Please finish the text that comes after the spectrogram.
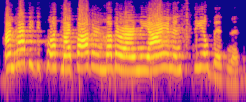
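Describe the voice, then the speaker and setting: An actress playing a cheerful gag-cracking sidekick in 1940s radio comedy, chirpily delivering punchlines. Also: female voice, extremely high pitch, expressive, fast talker, bright, forceful tone, lo-fi sound, full character voice. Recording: noisy, reverberant vintage radio recording.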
